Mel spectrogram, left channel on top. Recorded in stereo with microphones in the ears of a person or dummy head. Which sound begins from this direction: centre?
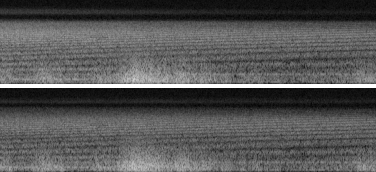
A drone, at 0.0 s.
